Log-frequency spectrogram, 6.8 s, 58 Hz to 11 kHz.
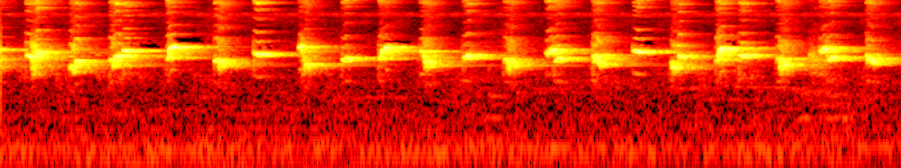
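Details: Morning 04:30 recording of a yellow-vented bulbul used to lure and train other birds: a steady stream of short liquid whistled phrases, jumping up and down in pitch, nearly three per second without a break.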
